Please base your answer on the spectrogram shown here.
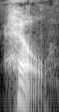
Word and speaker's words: Hel: goddess hell uh yeah that is actually her name but it's not spelled like the place um that we think of punishment in christian um christian thinking certainly the idea of heaven you know heaven hell and perhaps purgatory if you're if you're catholic um hell in this case is spelled with uh just one l so it's h-e-l and hell is as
